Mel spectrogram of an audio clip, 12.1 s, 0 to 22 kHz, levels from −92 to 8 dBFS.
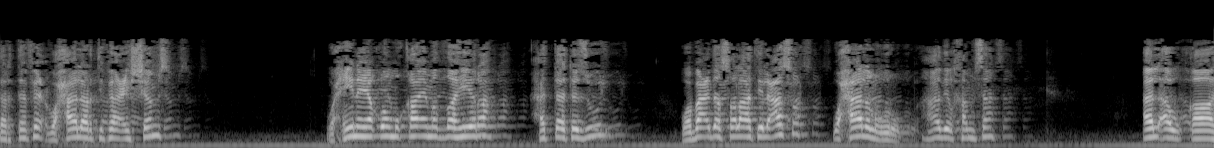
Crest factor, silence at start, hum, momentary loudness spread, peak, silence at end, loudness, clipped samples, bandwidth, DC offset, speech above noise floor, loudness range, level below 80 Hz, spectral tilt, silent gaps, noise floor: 20 dB; 0 s; none; 13 LU; -2 dBFS; 0 s; -20 LUFS; under 0.1%; 8.8 kHz; under 0.1%; 34 dB; 4 LU; -50 dBFS; -3.5 dB/octave; none; -55 dBFS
